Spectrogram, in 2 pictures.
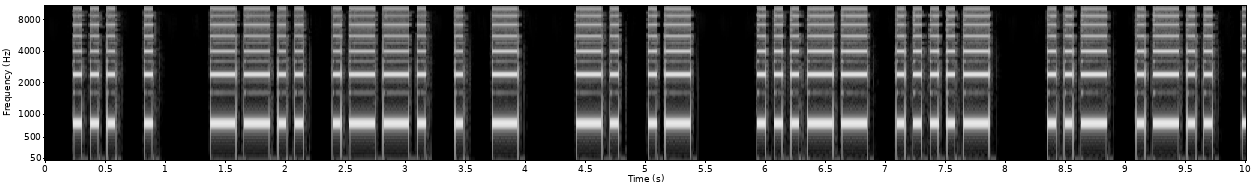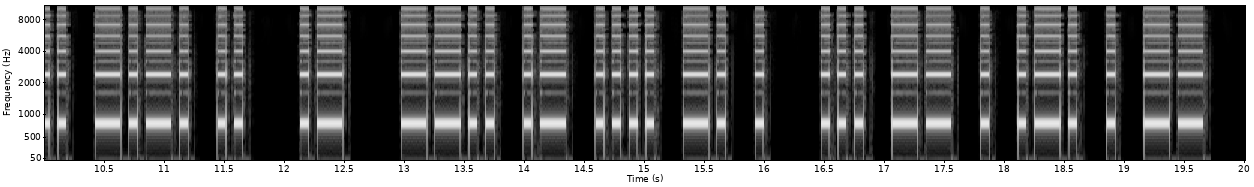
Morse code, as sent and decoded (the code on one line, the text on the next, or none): ... / --.. .--. - / -. .- / ...-- ....- / ..- .-.. .. -.-. .. / .- / --.. .- .... -. / ... -- . .-. --
SE ZPET NA 34 ULICI A ZAHNE SMEREM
